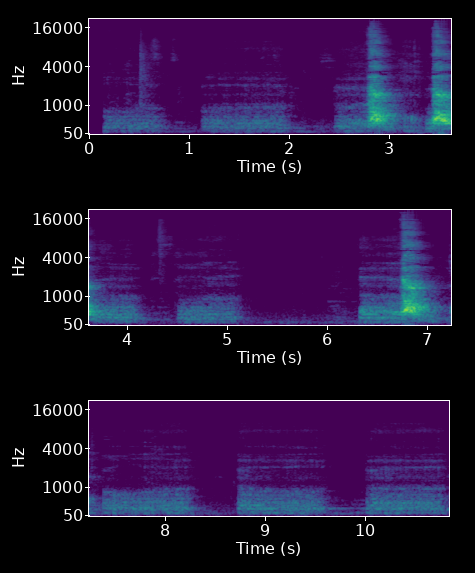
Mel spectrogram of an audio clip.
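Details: Chow Chow dog barking: three loud, gruff single barks spread over about eleven seconds, separated by low, rumbling growls that rise and fall in separate stretches.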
